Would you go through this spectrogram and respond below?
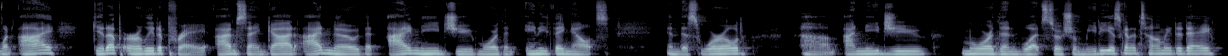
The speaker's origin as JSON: {"language": "English", "region": "the South", "country": "United States", "tie": "born or raised there", "said": "I grew up in the Baptist church in the South"}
